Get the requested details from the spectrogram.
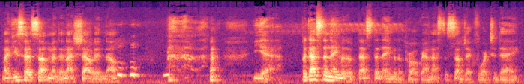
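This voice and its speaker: A man's voice: deep voice, brisk, a bit bright. A middle-aged man hosting a podcast with his wife, talking in a playful, joking way full of "uh"s. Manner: playful, jokey, rambling with fillers. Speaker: podcast host. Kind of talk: casual chat with spouse. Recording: faint background noise.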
